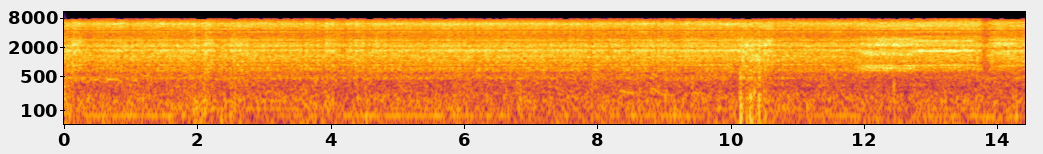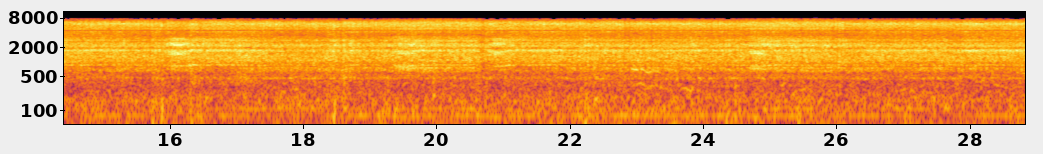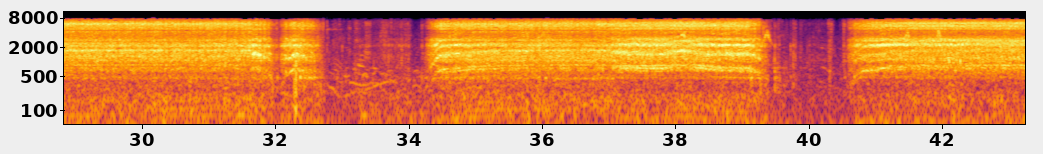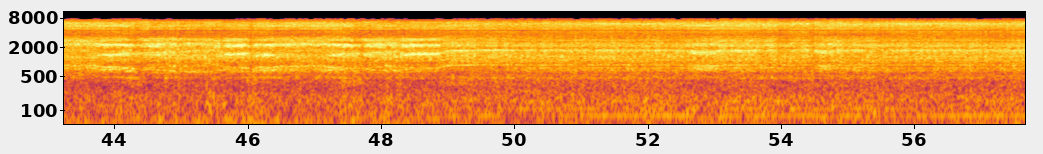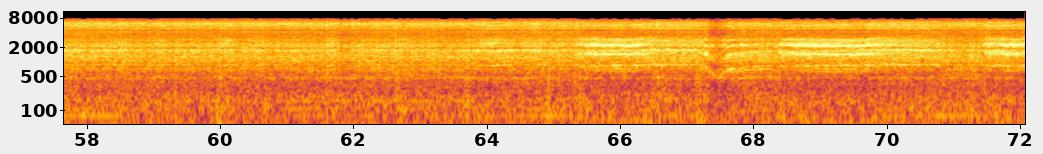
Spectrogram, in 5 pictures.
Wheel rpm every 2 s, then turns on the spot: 230, 230, 240, 230, 230, 240, 220, 230, 230, 230, 230, 230, 230, 230, 230, 210, 50, 140, 230, 150, 100, 200, 200, 200, 210, 230, 230, 230, 230, 230, 230, 230, 230, 190, 210, 230.
none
